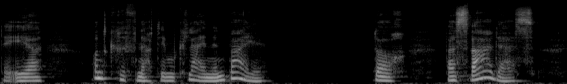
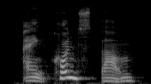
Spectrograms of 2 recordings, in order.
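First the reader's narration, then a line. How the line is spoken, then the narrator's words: Horrified growl. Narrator (German): knurrte entsetzt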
